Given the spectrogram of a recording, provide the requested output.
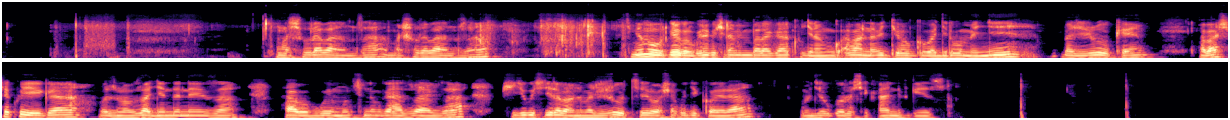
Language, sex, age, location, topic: Kinyarwanda, male, 25-35, Nyagatare, education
